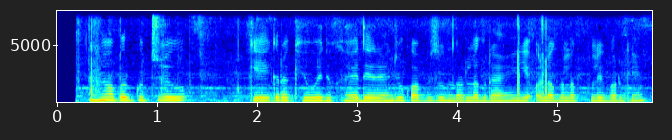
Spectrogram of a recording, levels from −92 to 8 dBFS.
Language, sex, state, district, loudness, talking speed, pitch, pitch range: Hindi, female, Chhattisgarh, Sarguja, -32 LUFS, 210 wpm, 235 Hz, 230-245 Hz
